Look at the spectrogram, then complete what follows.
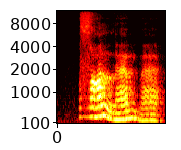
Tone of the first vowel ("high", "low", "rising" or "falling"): rising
